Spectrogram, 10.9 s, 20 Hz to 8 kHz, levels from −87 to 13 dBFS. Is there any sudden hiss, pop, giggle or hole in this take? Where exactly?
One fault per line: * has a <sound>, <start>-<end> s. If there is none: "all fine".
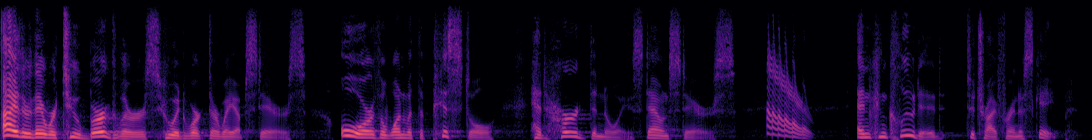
* has a chirp, 7.7-8.2 s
